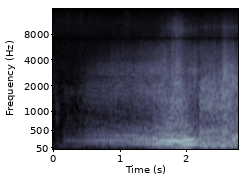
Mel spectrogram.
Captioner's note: plane buzzing; gun fires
